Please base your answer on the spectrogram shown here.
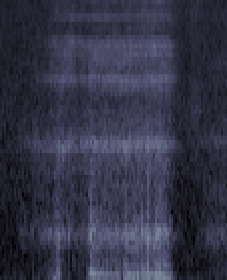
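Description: A low rattling snore on one long breath, preceded by a brief snort, in a quiet room.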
